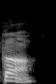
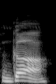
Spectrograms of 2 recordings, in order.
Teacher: इसको बोलने में हमारे मुंह से कम हवा निकलता है तो होता है अल्पप्राण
